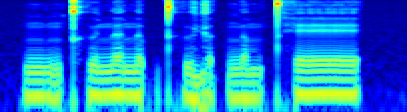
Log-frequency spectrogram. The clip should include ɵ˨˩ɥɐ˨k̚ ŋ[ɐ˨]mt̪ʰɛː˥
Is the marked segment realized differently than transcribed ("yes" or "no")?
no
